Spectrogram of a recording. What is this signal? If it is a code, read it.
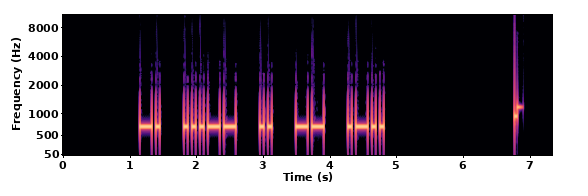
Morse code, heard as a keyed tone, about 20 wpm, spaced as for 14 wpm, 700 Hz. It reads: N3IML
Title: 128 Lesson 21g - Number 6 - Call Signs 20wpm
